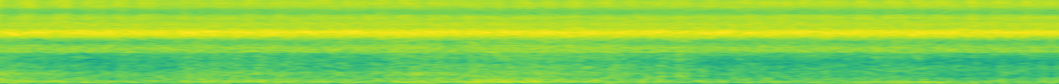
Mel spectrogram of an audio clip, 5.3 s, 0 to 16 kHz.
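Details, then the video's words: Summer cicada chorus at Mỹ Luôn eco-tourism area in 2021, a continuous shrill, hissing drone of many insects at constant loudness, with no pauses and only a soft low background murmur. "tiếng ve gọi hè"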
